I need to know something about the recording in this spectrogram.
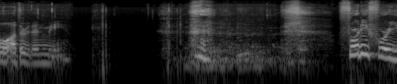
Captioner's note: laughter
